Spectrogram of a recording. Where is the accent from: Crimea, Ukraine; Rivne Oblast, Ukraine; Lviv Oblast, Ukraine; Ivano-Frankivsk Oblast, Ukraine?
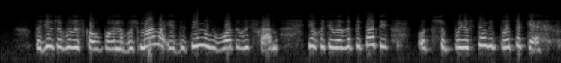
Rivne Oblast, Ukraine; Rivne; Я з Рівного.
